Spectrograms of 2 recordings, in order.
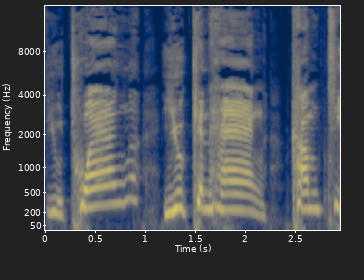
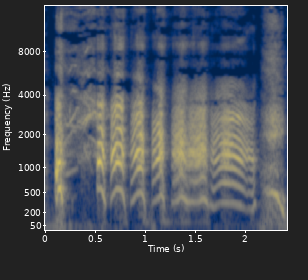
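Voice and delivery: long high-pitched cackle; high laugh; 8 semitones higher than usual. Real, not acted. Laughs at own Segway joke.

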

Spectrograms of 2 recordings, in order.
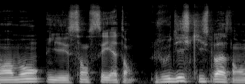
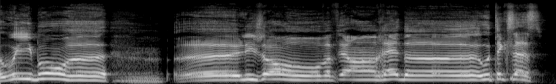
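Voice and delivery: higher, louder, slow hammed-up rough voice; gruff trucker lady; 8 semitones higher, 5 dB louder, much slower than usual. Mocking Nami's dub as a rough off-road driver announcing a raid. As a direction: ham up a rowdy four-by-four driver rallying the crowd. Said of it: "elle a une voix de chartier".

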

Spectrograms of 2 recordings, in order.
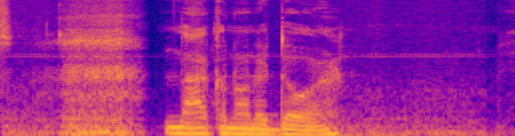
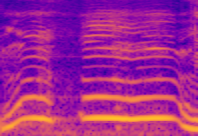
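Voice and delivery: put-on baby whimper. Imitating baby's whimper.

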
